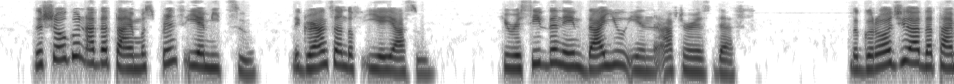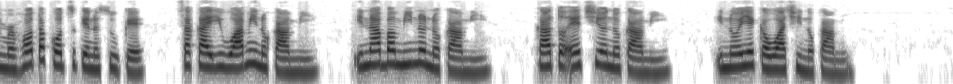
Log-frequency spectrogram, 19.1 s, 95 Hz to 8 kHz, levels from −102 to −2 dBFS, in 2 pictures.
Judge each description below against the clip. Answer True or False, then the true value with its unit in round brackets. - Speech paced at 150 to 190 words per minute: True (155 wpm)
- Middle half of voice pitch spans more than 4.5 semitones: True (5.1 semitones)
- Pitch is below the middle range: False (225 Hz)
